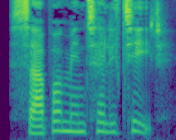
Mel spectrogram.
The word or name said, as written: zappermentalitet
